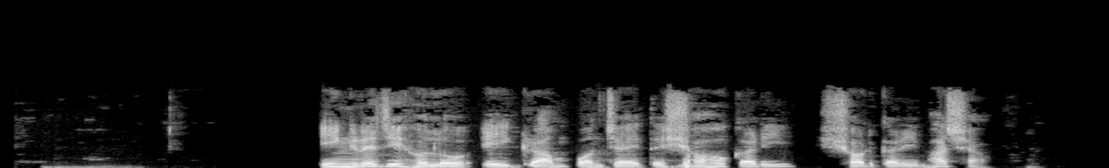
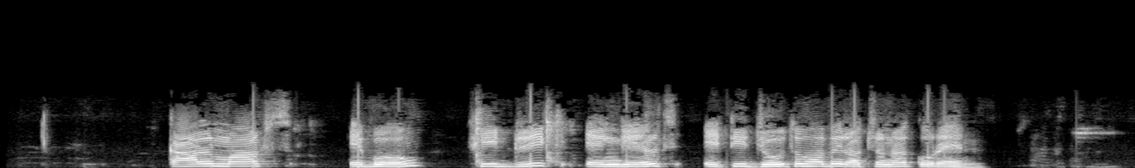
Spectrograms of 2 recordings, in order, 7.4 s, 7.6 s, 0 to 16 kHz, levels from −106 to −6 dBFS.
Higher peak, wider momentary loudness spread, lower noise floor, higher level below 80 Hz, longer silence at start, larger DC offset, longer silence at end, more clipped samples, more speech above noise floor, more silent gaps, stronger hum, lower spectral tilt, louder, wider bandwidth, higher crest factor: about the same, 0 dBFS vs -2 dBFS; second, 8 LU vs 14 LU; second, -53 dBFS vs -67 dBFS; about the same, -52 dBFS vs -52 dBFS; first, 2.15 s vs 0.25 s; neither; first, 0.85 s vs 0.3 s; neither; second, 38 dB vs 55 dB; neither; neither; about the same, -6 dB/octave vs -6.5 dB/octave; second, -16 LUFS vs -13 LUFS; about the same, 7.8 kHz vs 7.2 kHz; about the same, 18 dB vs 14 dB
